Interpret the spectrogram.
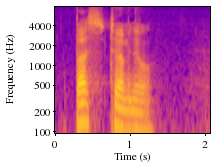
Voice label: "bus terminal", en-ca

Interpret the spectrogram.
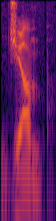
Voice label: "jump", en-us recite

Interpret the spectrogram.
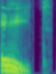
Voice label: "eight", en-us recite

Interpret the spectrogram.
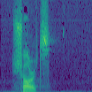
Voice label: "shorts", en-ca

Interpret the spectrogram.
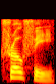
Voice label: trophy, en-us

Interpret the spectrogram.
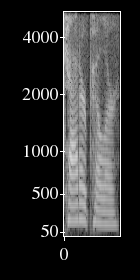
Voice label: "caterpillar", en-us recite

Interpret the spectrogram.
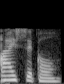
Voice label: icicle, en-us

